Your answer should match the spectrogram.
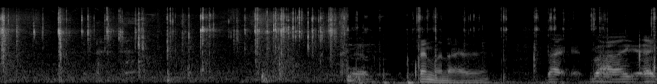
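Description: Clay poker chips clicking as players riffle and handle them at the table: many quick, irregular clicks that stop about three and a half seconds in.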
